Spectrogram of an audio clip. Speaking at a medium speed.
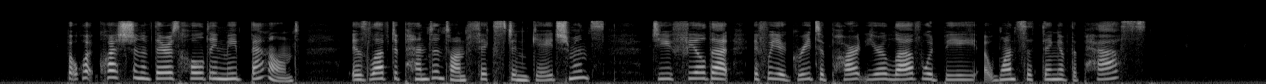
Yes: average, 165 wpm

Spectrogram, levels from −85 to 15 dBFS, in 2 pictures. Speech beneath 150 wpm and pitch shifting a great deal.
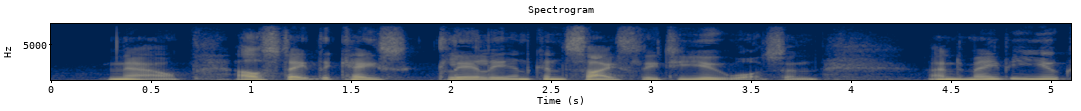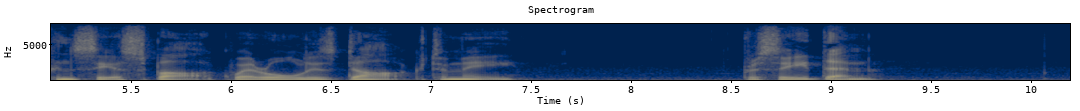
No: average, 155 wpm; wide, 7.2 semitones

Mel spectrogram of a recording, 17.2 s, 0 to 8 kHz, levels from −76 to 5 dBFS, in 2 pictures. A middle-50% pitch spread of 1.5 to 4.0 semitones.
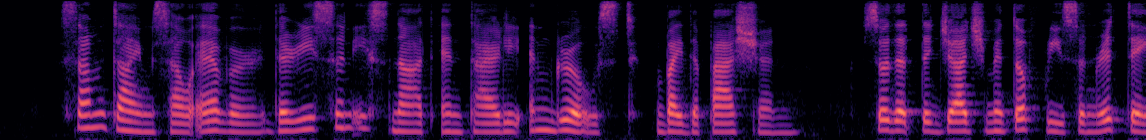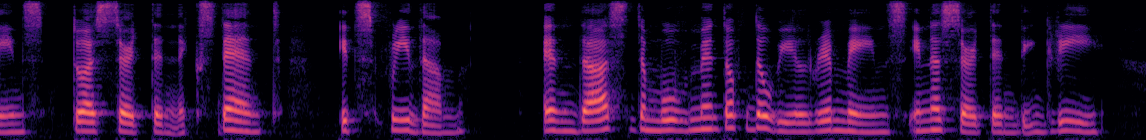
Yes: average, 2.9 semitones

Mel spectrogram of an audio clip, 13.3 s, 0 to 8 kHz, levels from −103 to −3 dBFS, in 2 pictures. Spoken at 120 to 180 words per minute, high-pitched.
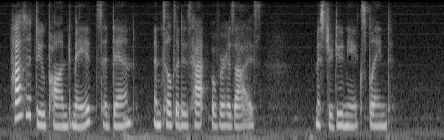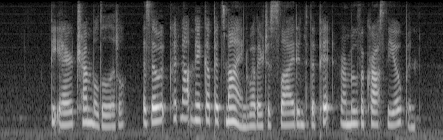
No: average, 190 wpm; high, 225 Hz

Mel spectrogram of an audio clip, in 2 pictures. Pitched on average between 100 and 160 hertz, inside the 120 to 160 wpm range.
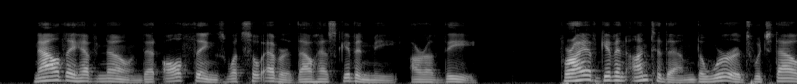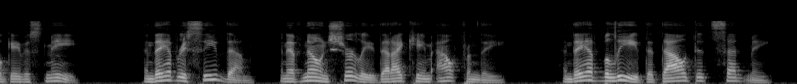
No: low, 135 Hz; average, 190 wpm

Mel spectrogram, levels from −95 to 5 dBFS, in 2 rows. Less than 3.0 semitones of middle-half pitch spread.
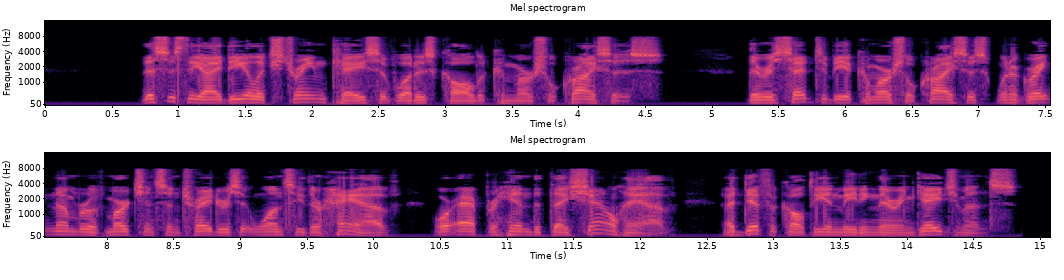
Yes: narrow, 2.6 semitones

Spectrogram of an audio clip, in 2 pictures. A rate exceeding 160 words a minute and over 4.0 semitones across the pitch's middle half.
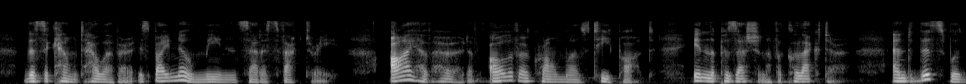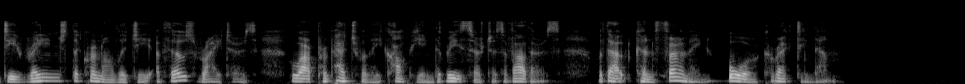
No: slow, 135 wpm; average, 4.4 semitones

